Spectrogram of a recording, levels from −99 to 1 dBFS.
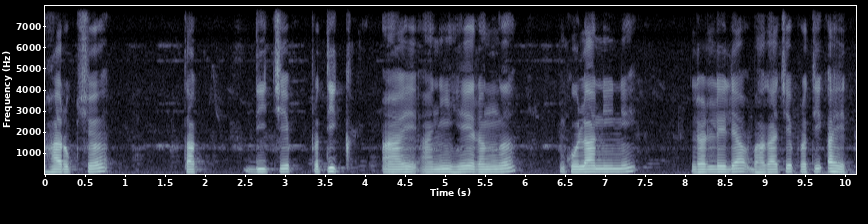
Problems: background sounds at intervals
